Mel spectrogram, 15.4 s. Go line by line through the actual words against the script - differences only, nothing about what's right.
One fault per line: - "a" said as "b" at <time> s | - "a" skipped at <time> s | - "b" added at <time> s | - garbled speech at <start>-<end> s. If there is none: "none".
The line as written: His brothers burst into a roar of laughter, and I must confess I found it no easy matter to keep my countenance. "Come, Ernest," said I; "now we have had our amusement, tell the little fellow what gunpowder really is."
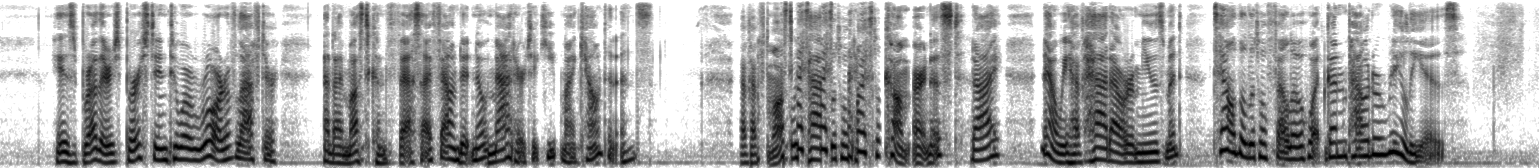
- "easy" skipped at 4.9 s
- garbled speech at 7.4-8.8 s
- "said" skipped at 9.6 s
